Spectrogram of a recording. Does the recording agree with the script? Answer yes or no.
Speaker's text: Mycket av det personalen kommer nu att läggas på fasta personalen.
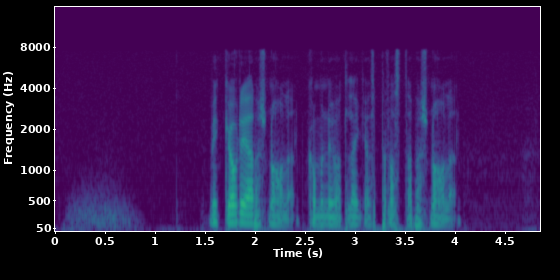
yes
